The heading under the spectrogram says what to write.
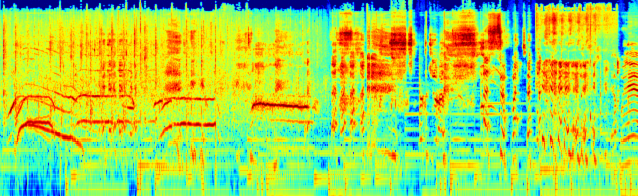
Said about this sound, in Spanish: Palmas para ella, chicas.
